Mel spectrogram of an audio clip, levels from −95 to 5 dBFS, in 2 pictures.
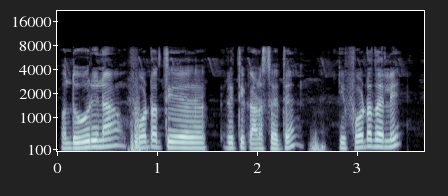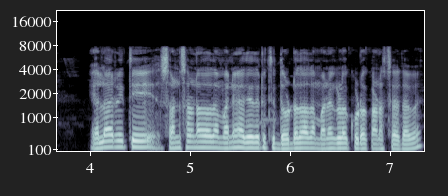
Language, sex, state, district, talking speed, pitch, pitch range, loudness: Kannada, male, Karnataka, Raichur, 180 wpm, 155 Hz, 140-170 Hz, -14 LUFS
